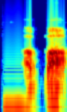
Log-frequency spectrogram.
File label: "아빠", Korean; pronunciation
